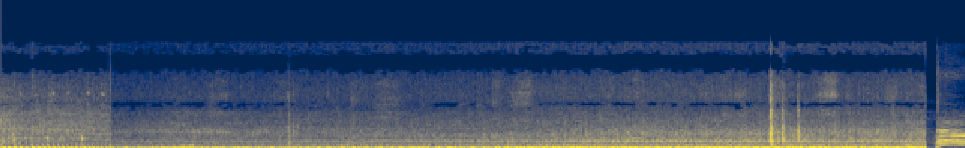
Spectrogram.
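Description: Motorcycle engine running steadily with a low, even sound and no revving.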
